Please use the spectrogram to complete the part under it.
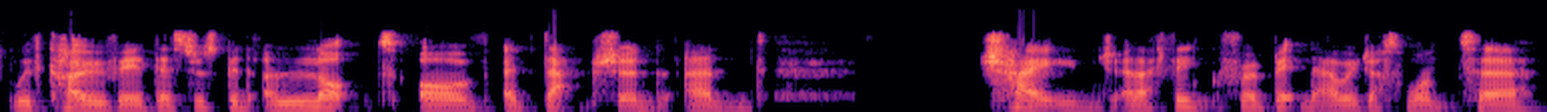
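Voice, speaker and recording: A woman's voice: deep voice, steady tone, a little slow, dry recording, dull audio. A woman with an Essex accent speaking as an interview guest in a chatty, informal, self-deprecating way. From Essex, England. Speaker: podcast guest, small business owner. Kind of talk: casual interview chat.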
